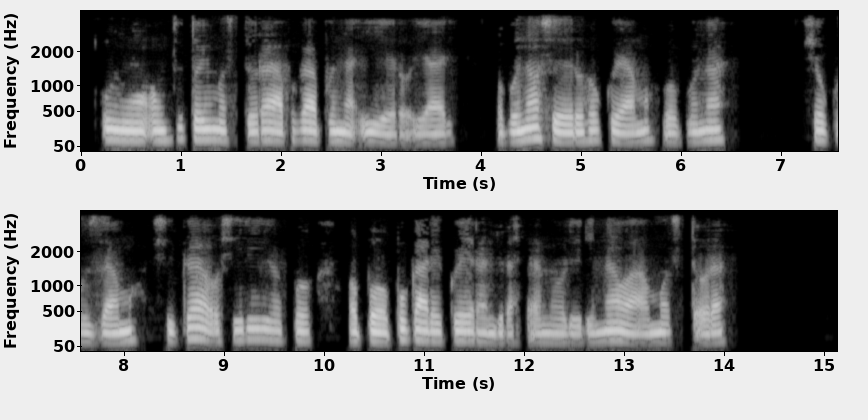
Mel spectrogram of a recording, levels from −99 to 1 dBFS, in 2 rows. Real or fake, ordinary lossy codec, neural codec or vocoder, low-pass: real; AAC, 24 kbps; none; 3.6 kHz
